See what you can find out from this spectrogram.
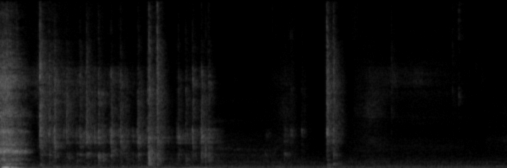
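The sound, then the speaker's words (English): Faint typing on a computer keyboard, with many quick key clicks in uneven bursts that thin out and grow sparser toward the end. “I can't type today.”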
